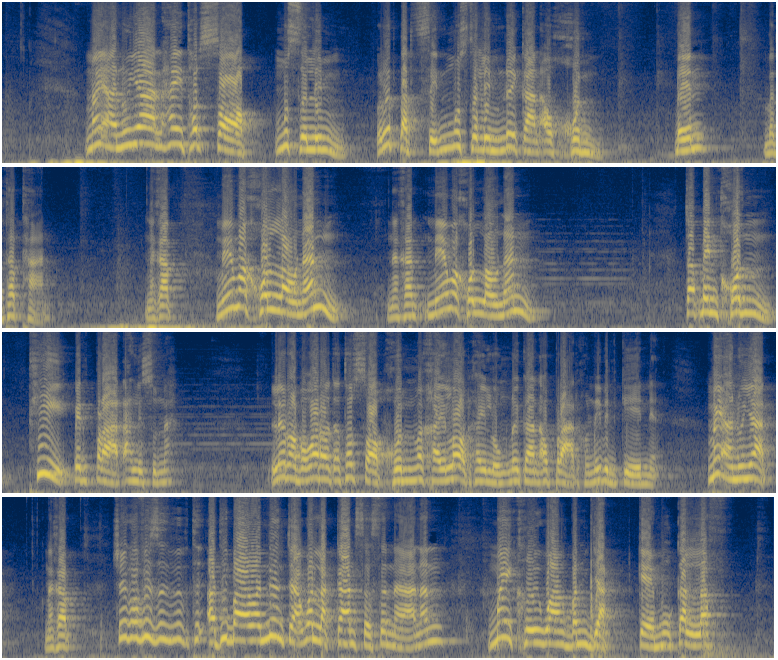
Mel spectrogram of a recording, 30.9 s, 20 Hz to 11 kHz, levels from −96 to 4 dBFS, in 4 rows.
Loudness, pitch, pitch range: -14 LUFS, 215 Hz, 185-255 Hz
